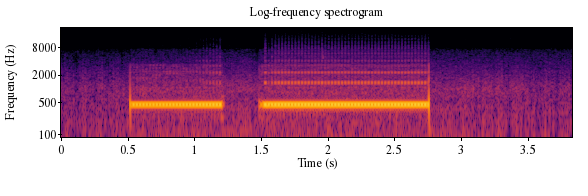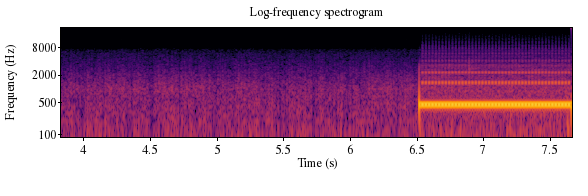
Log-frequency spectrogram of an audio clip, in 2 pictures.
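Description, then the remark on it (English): A telephone ringback tone sounds over a phone line as a call is placed on air: a steady electronic buzz in two close bursts, a few seconds of quiet line hiss, then the ring starts again, loud and clear. “Ringing on the air.”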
